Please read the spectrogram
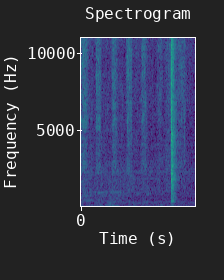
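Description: Faint rustling of yarn and fingers rubbing over crocheted fabric as a strand of yarn is drawn across it, with one brief, louder hiss near the end.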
